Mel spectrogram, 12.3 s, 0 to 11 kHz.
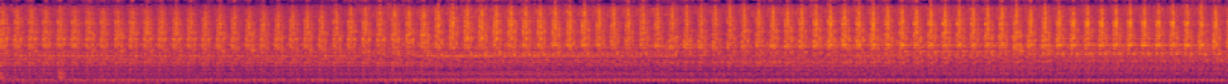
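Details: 1996 Toyota Tacoma 3.4 V6 (5VZ-FE) knocks steadily at low rpm, about three or four beats a second locked to engine speed, with very low oil pressure; rod knock.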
